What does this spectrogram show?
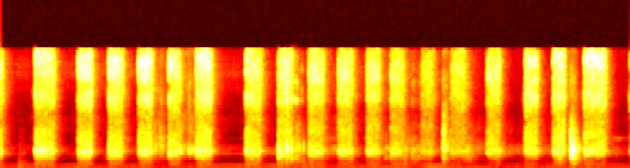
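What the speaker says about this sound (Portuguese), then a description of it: "Você tem que agitar o spray bastante assim, tá?" A spray paint can sprays in a steady run of short, loud hissing bursts, roughly one every half second, for a project of a styrofoam and cement plant pot. No one talks.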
